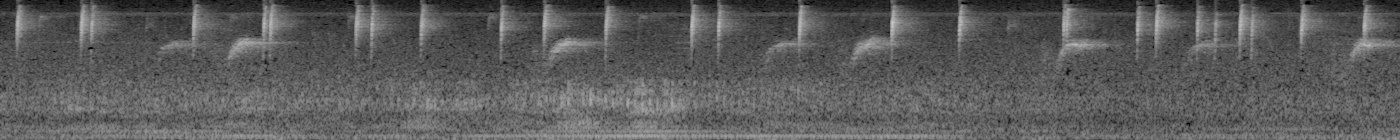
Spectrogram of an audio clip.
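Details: Male indigo bunting defending the nest at Kay Environmental Center, giving sharp spit calls with tail switching: short high clicks repeated roughly every half second, many paired with a brief rising squeaky note, against soft background noise.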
